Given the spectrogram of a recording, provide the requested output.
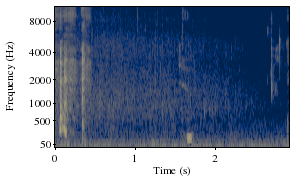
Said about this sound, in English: yeah, the uh, the sound of the waterfall is actually quite loud from behind you. So uh, you're you're really any sounds that you would hear inside the cave are pretty well drowned out, um, pun intended, by the water.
